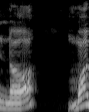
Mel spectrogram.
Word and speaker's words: नमः: तो यहाँ पे देखिए न, म में दो विसर्ग ऐसे लगा है ना, म के आगे, तो पढ़ेंगे न म और ह पढ़ना है, ठीक है। नमः, आधा ह पढ़ते हैं, नमः, पुनः, पुनः, दुःख,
